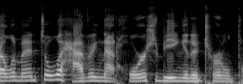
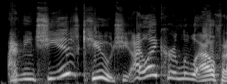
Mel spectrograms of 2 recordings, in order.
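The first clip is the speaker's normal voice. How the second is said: cute gushing; 8 semitones higher than usual. Real, not acted. Gushing over cute game character.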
